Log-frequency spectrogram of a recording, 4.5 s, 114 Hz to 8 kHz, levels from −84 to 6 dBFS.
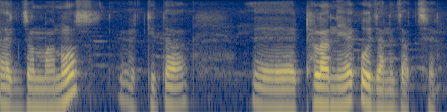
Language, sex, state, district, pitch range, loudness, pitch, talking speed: Bengali, male, Tripura, West Tripura, 135-160 Hz, -19 LUFS, 145 Hz, 95 wpm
